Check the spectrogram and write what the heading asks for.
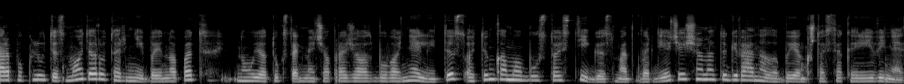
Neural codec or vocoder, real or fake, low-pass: none; real; 10.8 kHz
